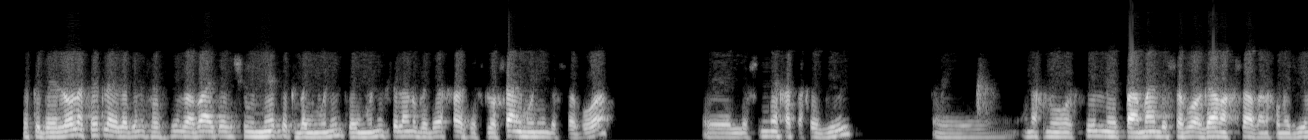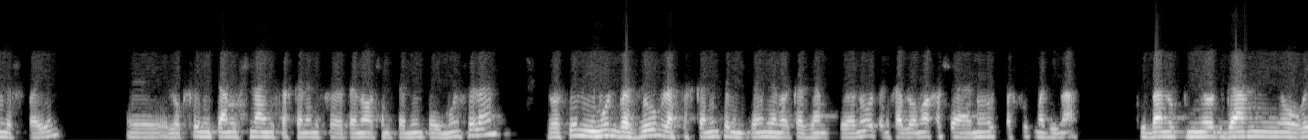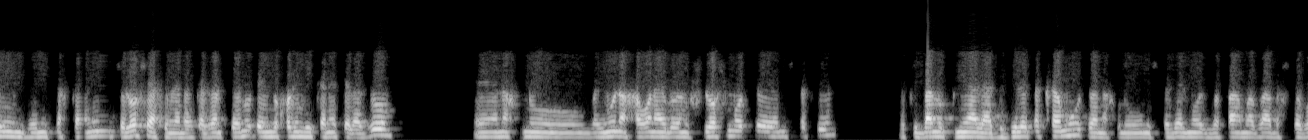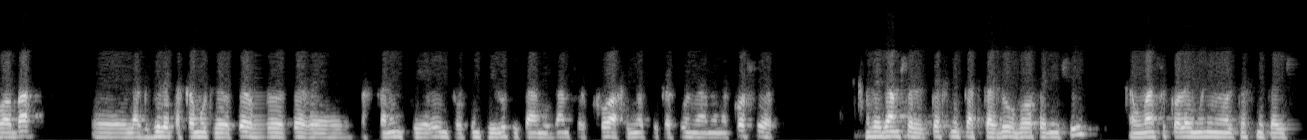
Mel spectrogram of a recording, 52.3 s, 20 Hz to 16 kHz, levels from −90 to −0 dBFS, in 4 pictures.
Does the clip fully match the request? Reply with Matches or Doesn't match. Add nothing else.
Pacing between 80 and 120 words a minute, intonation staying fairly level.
Doesn't match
